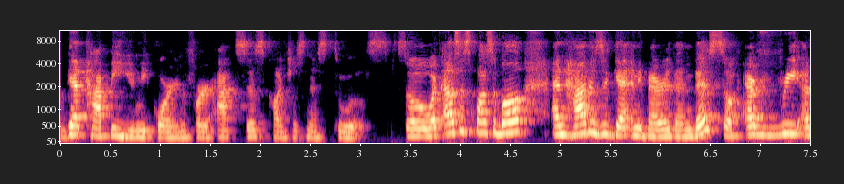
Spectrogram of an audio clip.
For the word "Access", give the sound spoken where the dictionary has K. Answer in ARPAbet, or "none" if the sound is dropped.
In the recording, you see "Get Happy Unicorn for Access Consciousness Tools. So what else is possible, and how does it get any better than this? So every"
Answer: K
